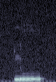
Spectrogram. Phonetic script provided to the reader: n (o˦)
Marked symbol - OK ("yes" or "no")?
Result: no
